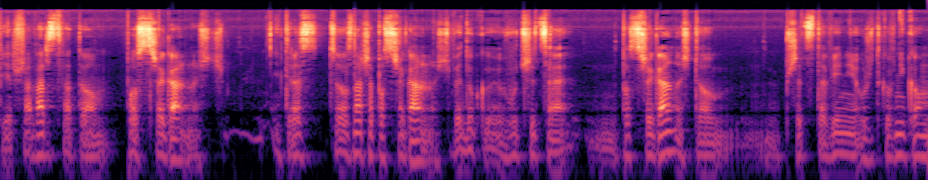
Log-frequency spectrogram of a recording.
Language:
Polish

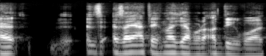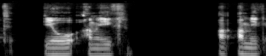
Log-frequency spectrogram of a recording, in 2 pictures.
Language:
Hungarian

